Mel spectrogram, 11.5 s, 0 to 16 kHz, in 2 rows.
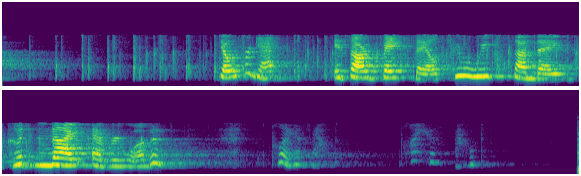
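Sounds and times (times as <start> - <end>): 
audience applause for the cast at an annual show: 0.0 - 6.6
speech: 2.2 - 7.5, 8.5 - 8.9.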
